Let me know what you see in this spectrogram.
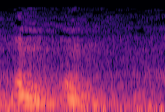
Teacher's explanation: الإم بتطلع من الشفاه، بس الإه بتطلع من أقصى الجو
